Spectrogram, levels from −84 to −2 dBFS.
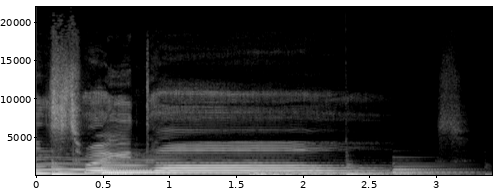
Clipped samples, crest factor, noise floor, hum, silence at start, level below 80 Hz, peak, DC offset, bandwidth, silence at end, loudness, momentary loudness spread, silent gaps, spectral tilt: under 0.1%; 16 dB; -45 dBFS; none; 0 s; -42 dBFS; -6 dBFS; under 0.1%; 18 kHz; 0.3 s; -22 LUFS; 17 LU; none; -6 dB/octave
